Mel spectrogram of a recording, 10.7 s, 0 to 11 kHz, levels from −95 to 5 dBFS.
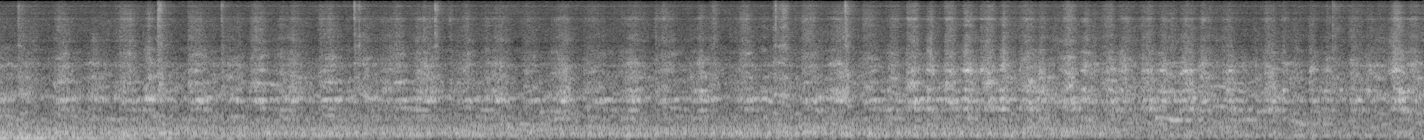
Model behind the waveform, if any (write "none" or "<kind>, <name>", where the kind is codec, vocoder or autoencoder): autoencoder, DAC-VAE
